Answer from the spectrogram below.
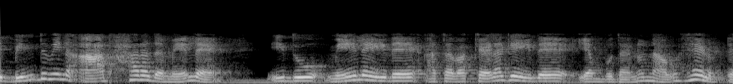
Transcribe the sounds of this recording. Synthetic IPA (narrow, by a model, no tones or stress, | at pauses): bind̪uʋinɐ̰ʔaːd̪ʱaːɾɐd̪ɐmeːle̞ | id̪umeːle̞id̪e̞ɐt̪ʰɐʋaːkɛɭɐɡeid̪e̞embud̪ɐnːunaːʋuɦe̞ːɭut̪ːeː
